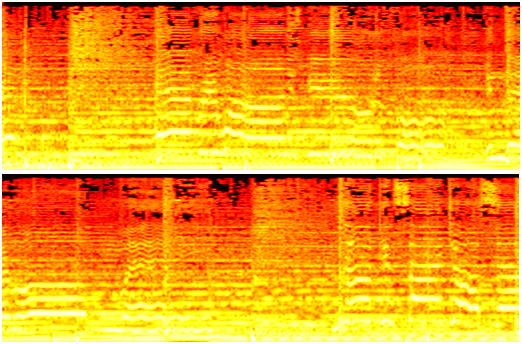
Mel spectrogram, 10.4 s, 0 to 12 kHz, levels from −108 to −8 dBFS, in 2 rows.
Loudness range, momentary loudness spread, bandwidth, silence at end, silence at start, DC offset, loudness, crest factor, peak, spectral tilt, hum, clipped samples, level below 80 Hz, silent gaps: 1 LU; 4 LU; 11.5 kHz; 0 s; 0 s; under 0.1%; -15 LUFS; 10 dB; -2 dBFS; -6 dB/octave; none; under 0.1%; -20 dBFS; none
